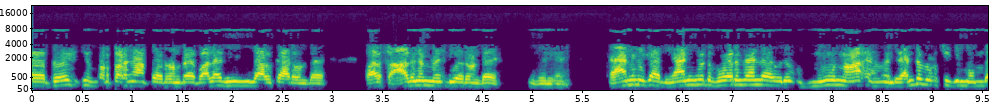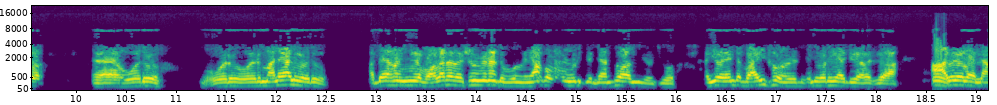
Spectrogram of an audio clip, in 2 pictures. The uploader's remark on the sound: Telephone Interview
